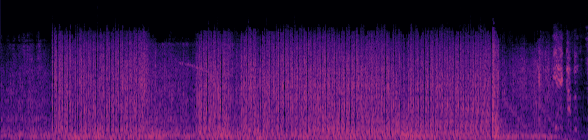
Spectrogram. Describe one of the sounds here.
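A tank engine rumbles loudly and steadily.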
